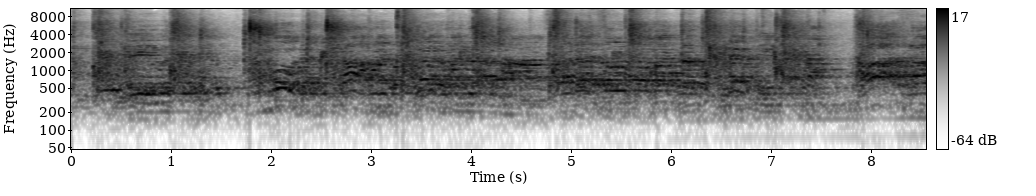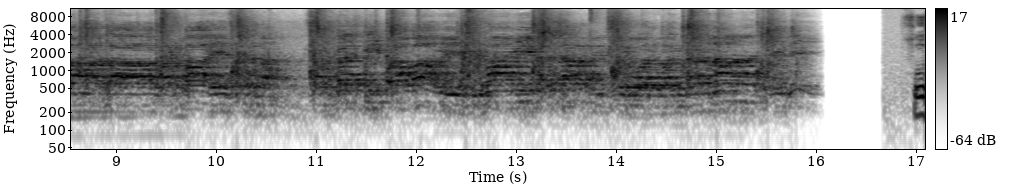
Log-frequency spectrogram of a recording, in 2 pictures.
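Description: A group of men and women sing a devotional chant together.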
